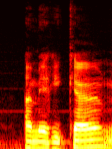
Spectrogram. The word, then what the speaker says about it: américain: Primero, los que acaban en AIN, que se pronunciará en el masculino. Por ejemplo, américain, mexicain, africain, marocain, cubain. El femenino, en cambio, no tiene ese sonido nasal.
